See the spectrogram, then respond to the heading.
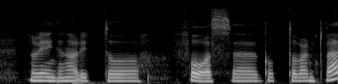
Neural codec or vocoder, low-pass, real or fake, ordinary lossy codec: none; 14.4 kHz; real; none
